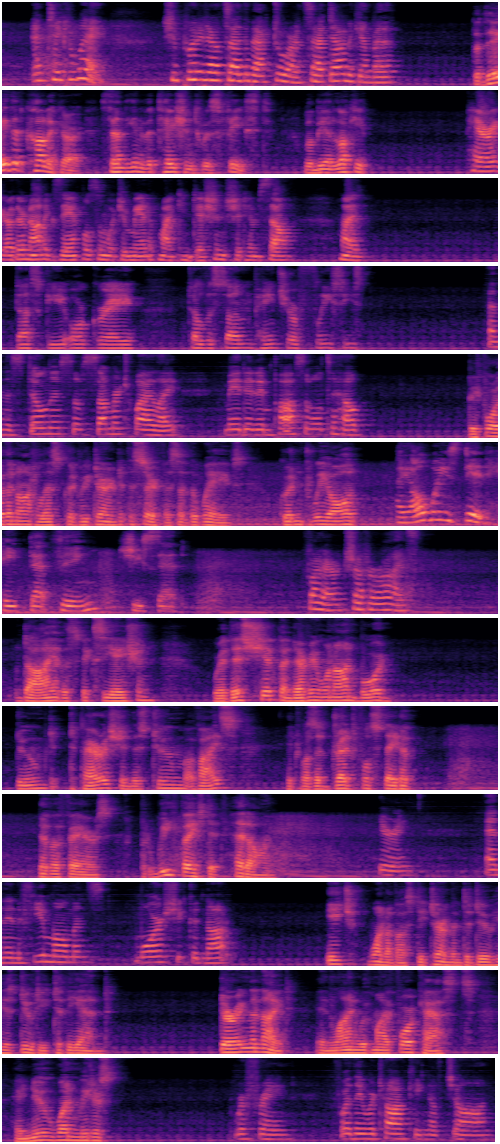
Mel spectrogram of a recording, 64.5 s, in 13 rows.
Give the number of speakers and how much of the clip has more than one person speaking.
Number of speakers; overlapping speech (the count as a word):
seven, no overlap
